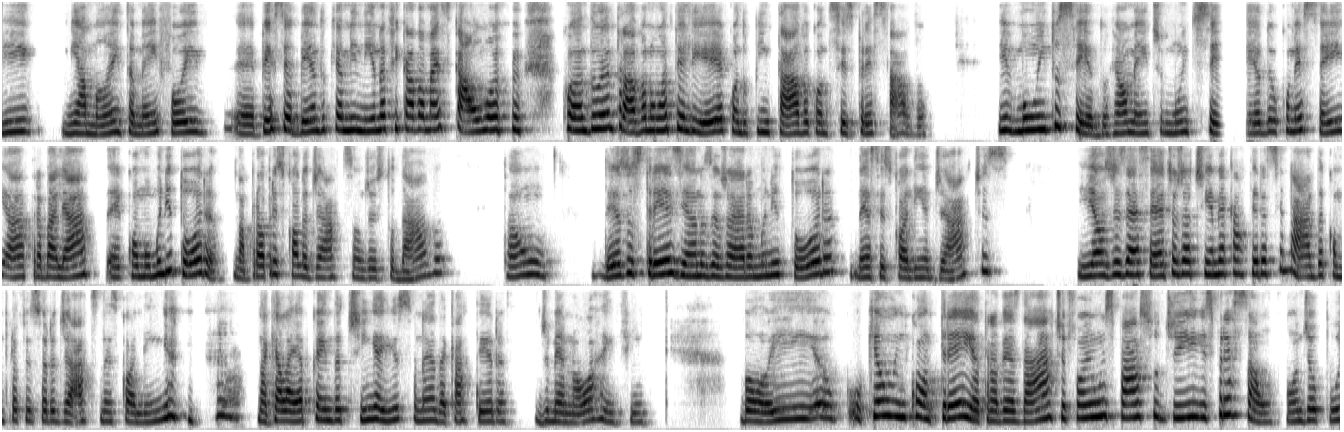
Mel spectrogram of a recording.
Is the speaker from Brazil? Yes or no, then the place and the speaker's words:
yes; Minas Gerais, Brazil; accent: mineiro; now in São Paulo, Brazil; eu sou mineira, né? As pessoas vão perceber pelo meu sotaque.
